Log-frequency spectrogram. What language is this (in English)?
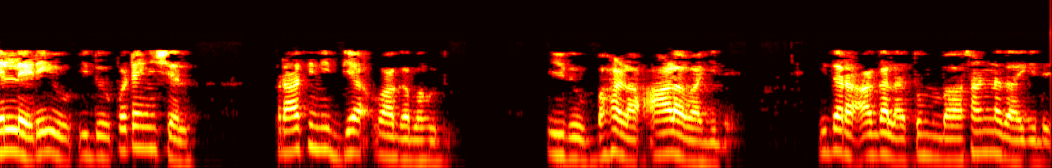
Kannada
